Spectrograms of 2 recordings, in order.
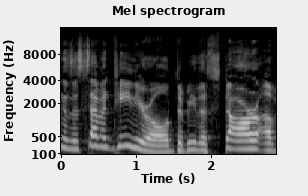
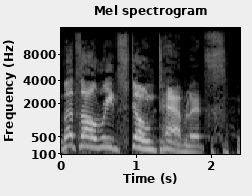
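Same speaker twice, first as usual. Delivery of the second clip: put-on grouchy, crotchety, cranky old curmudgeon voice; 3 semitones higher, 3 dB louder than usual. Doing an impression of Joel as an old curmudgeon: imitating Joel. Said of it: "That's my Joel impression".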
